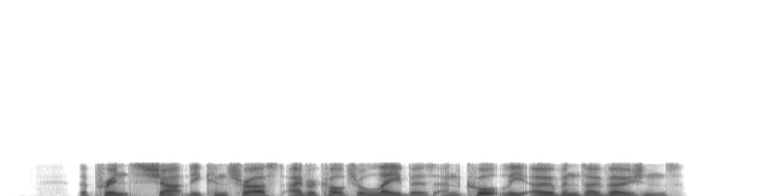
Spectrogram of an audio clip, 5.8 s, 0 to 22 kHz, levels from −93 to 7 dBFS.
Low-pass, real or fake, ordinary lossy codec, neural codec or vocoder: 3.6 kHz; fake; none; codec, 16 kHz, 0.2 kbps, FocalCodec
